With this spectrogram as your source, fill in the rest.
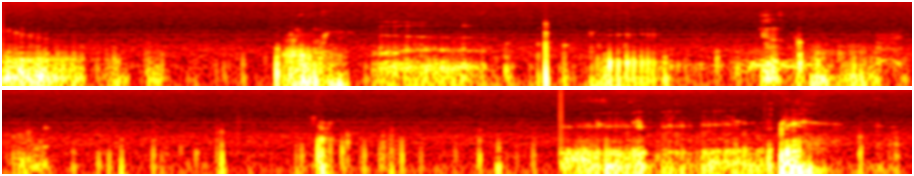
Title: stomach growling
